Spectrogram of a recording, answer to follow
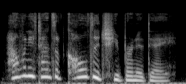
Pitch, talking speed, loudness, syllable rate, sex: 270 Hz, 320 wpm, -15 LUFS, 6.3 syllables/s, female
